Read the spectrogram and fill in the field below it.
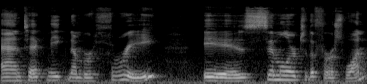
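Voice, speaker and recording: A woman with an American accent speaks in a normal speaking voice, her pitch fairly low. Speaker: former radio DJ, TV host and mindfulness coach. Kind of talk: instructional mindfulness talk to camera. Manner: casual, conversational, humorous.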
